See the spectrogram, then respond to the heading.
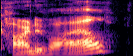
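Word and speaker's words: Carnivàle: Ja, wie man gerade gehört hat, äh, auch hier ist man sich nicht einig, wie man den Namen aussprechen soll, weil da hinten ist aber ein stummes E, deswegen heißt die Serie tatsächlich Carnival, glaube ich, mit so einer leichten Betonung auf dem A hinten.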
